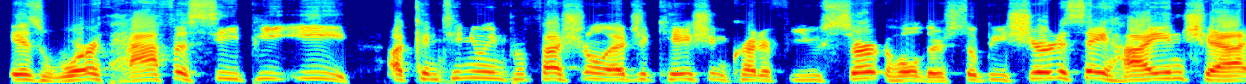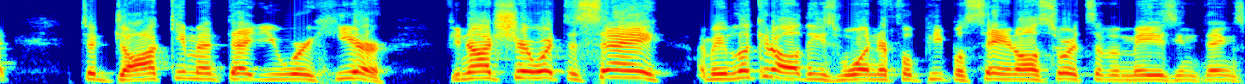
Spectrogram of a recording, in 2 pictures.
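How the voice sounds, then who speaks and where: A man hosting a daily livestream, talking casually and energetically to his chat with slang and shout-outs. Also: high-pitched, no room sound. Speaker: host.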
